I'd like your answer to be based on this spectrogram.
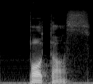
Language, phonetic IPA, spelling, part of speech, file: Polish, [ˈpɔtas], potas, noun, Pl-potas.ogg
